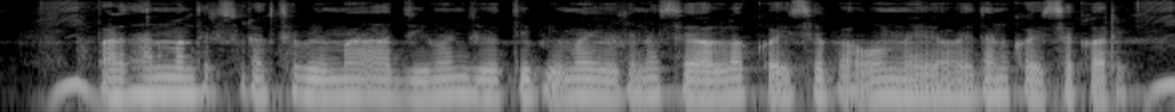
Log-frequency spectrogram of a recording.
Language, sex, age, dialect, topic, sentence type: Bhojpuri, male, 18-24, Southern / Standard, banking, question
